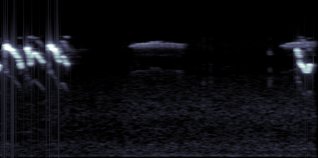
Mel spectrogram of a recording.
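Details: Three quick, high, downslurred chirps from a white-eye singing "gacor full isian". A faint thin whistle follows, then one more sharp falling note at the end.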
